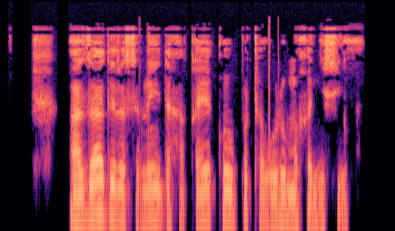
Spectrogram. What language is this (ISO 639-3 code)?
pus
